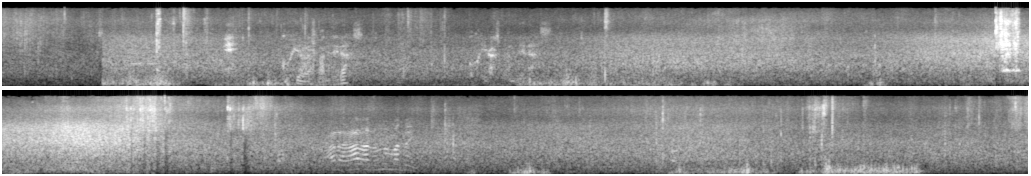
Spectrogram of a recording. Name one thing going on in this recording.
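Footsteps crunch through dry brush outdoors.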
